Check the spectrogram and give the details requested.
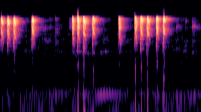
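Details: Eurasian tree sparrow described as female and fighting: irregular groups of sharp, high chips, some in quick triplets, with uneven pauses and a faint low hum.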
